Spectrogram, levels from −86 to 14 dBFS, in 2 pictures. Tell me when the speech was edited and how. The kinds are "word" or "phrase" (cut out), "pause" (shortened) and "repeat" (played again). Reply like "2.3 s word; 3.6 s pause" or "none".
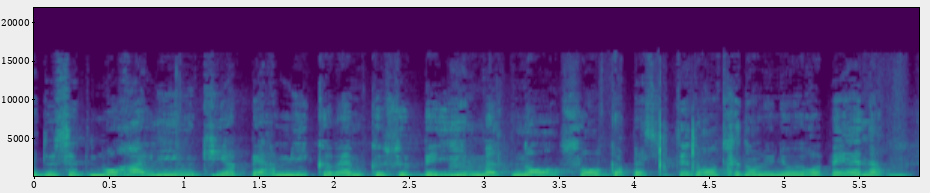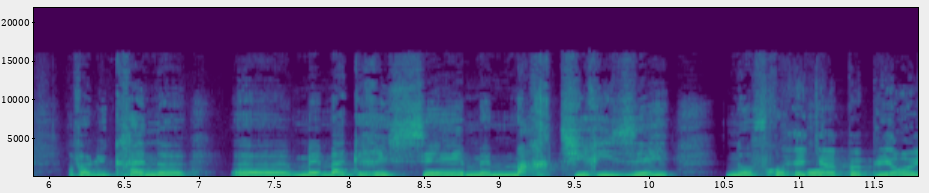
none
